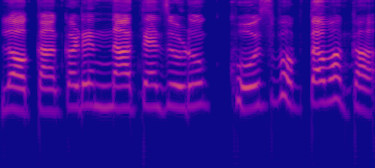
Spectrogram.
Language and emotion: Goan Konkani, happy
